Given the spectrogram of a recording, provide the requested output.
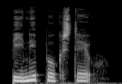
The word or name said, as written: bindebogstav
